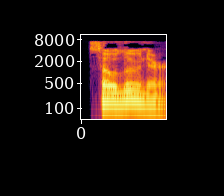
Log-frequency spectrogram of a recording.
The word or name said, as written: solunar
